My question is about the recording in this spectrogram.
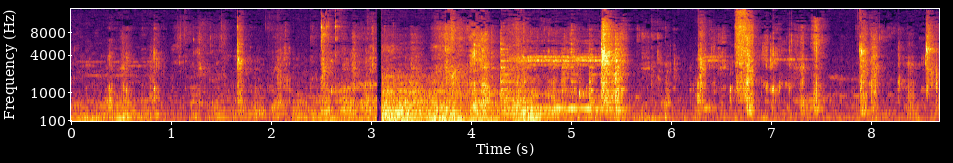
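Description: Close-up chewing and wet mouth clicks of someone eating fish curry and rice by hand. A louder stretch of mouth noise runs from about three seconds in to about five and a half.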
